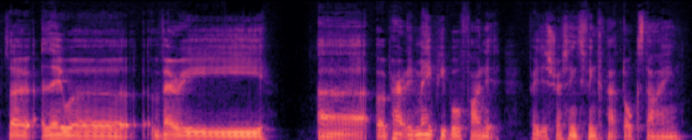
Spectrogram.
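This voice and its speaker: A man's voice: sits low, steady tone, normal speed, mellow. A British man co-hosting a podcast, chatting casually with a droll, slightly mock-formal turn of phrase. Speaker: podcast host. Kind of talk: casual conversational chat.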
